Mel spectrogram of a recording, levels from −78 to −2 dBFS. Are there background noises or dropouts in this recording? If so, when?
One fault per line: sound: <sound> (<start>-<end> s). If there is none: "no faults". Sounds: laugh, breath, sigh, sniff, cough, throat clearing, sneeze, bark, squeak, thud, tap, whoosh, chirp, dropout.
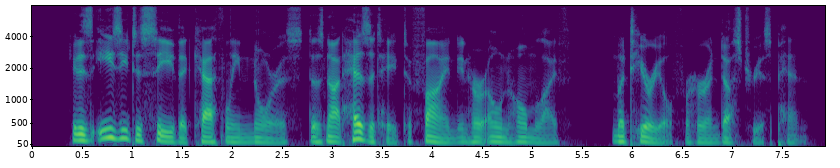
no faults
